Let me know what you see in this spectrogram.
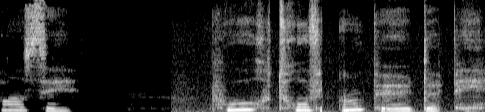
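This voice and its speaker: The speaker is soft-spoken, with a calm tone and a non-native accent. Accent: learner's accent speaking French. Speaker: ASMR creator. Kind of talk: ASMR relaxation guide, soft-spoken stress relief. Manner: soft-spoken, calm, slow.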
